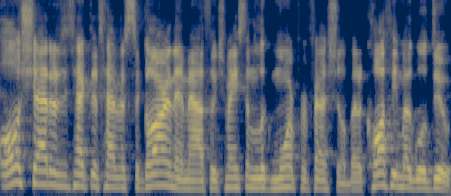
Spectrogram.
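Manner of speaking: ordinary delivery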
